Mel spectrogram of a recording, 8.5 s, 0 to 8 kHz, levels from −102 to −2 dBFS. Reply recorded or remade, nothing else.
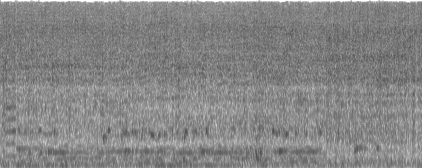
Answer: recorded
